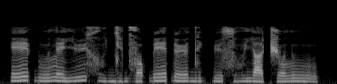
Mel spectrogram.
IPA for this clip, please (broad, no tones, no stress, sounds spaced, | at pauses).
e ɓ u l e j y x o̤ ɟ e̤ d͡z ɔ ɓ e ɗ ø d i k͡p y s o̤ j a t͡ʃ o l u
